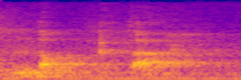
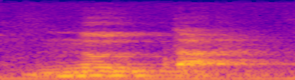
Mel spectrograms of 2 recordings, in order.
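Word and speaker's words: نقطة: Nokta in Arabic, with a qa, which is very difficult to pronounce for non-Arab speakers, is often eluded it's an illusion which happens, such as we have it in Lebanon or in Egypt, and it's pronounced finally Nutta.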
